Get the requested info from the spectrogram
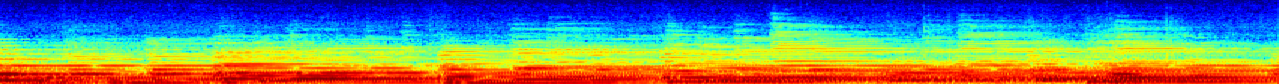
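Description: Acoustic guitar played solo, a slow tune of held notes and chords that change about once a second.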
